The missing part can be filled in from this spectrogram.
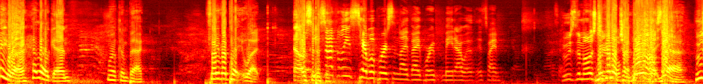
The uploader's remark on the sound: Live at the Looking Glass Lounge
